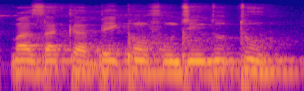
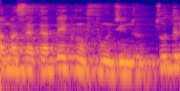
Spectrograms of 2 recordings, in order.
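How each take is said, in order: First: "Mas acabei confundindo tu" spaced out syllable by syllable; syllable counting. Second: Said in the usual way. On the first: Shown as a demonstration. Teacher counting nine syllables for the class, measured scansion of "Mas acabei confundindo tu". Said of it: "nove sílabas". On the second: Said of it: "Quando ele fala".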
